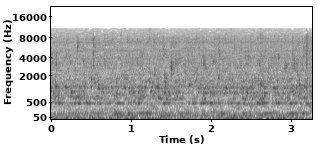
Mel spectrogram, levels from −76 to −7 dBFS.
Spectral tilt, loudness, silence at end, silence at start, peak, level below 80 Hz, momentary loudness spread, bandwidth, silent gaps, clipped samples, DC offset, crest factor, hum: -1.5 dB/octave; -26 LUFS; 0 s; 0 s; -10 dBFS; -44 dBFS; 1 LU; 11.5 kHz; none; under 0.1%; under 0.1%; 20 dB; none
